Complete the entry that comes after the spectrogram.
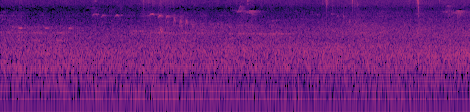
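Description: Near silence: faint outdoor ambience with distant bird chirps, including a quick run of short high notes about a second and a half in and a few scattered chirps after.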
